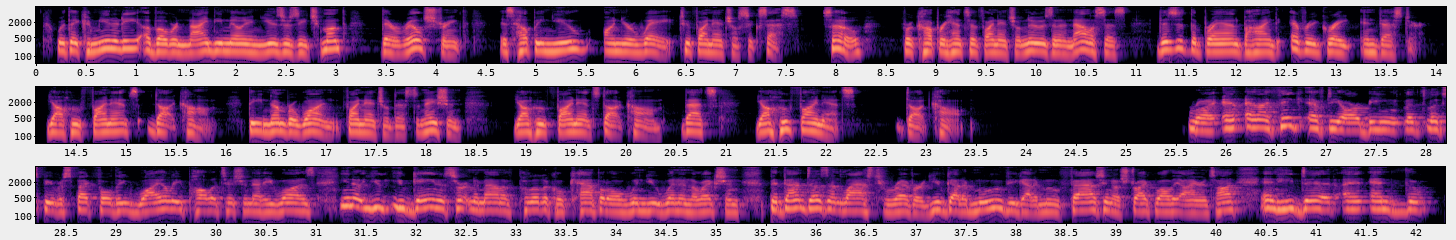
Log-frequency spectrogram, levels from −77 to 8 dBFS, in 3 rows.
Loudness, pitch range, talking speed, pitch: -19 LUFS, 145-180 Hz, 150 wpm, 160 Hz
